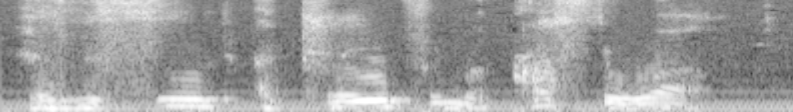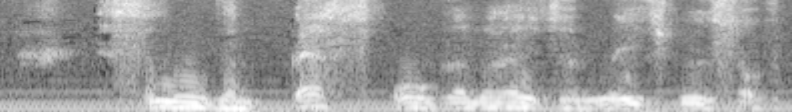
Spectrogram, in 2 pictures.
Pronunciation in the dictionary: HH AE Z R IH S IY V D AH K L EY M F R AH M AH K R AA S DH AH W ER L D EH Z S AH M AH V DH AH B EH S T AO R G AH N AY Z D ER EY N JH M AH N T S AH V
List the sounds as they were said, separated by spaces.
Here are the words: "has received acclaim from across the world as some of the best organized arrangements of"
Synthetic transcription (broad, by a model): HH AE Z R IH S IY V D AH K L EY M F R AH M AH K R AA S DH AH W ER L D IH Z S AH M AH V DH AH B EH S T AO R G AH N AY Z D ER EY N JH M AH N T S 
